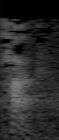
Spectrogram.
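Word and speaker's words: Hag (حج): You know how to say Hajj in Egyptian Arabic is Hag. Yeah, because they pronounce the Jim like G.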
